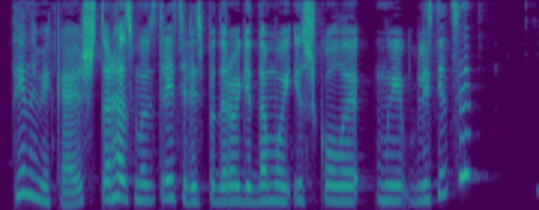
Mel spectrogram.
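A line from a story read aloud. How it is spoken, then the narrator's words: Playful giggle. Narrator (Russian): хихикнула я, подыгрывая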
